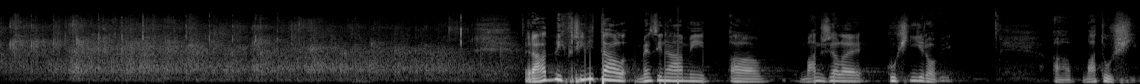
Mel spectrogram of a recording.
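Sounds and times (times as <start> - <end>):
audience applause: 0.0 - 5.4
speech: 5.3 - 9.6, 10.5 - 11.4.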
